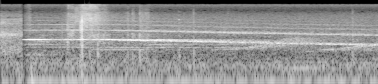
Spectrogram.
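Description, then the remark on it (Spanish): Emergency vehicle sirens wail steadily from outside, their tones gliding slowly downward as they pass, over a low rumble of traffic, with a brief knock near the start. “No sé si se escuchan las sirenas”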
